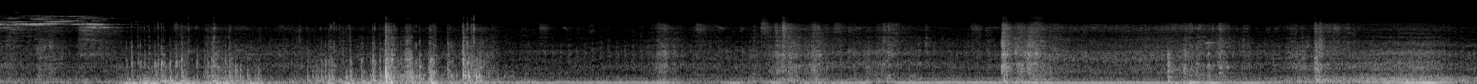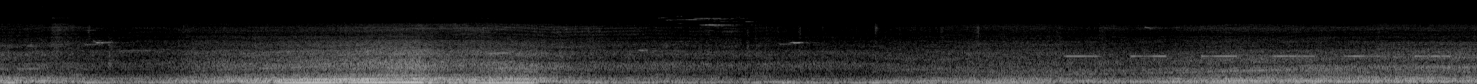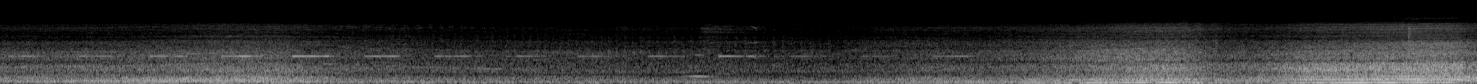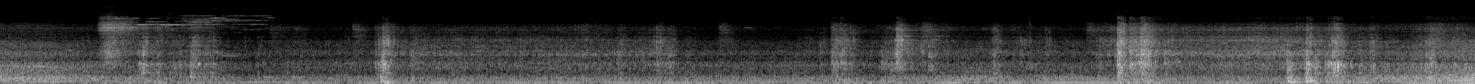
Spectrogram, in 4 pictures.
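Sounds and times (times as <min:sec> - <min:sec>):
truck engine revving: 0:16.5 - 0:20.8, 0:38.0 - 0:45.3, 0:53.8 - 0:59.0.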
